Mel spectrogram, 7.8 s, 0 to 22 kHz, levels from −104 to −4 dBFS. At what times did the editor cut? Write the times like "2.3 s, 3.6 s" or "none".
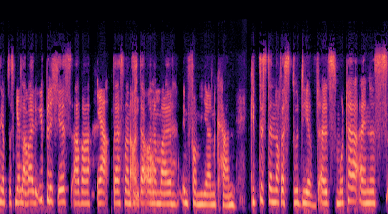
2.2 s, 4.9 s, 5.6 s, 6.3 s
